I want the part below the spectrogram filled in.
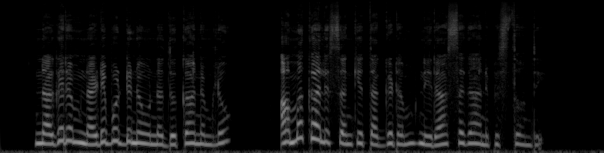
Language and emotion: Telugu, sad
